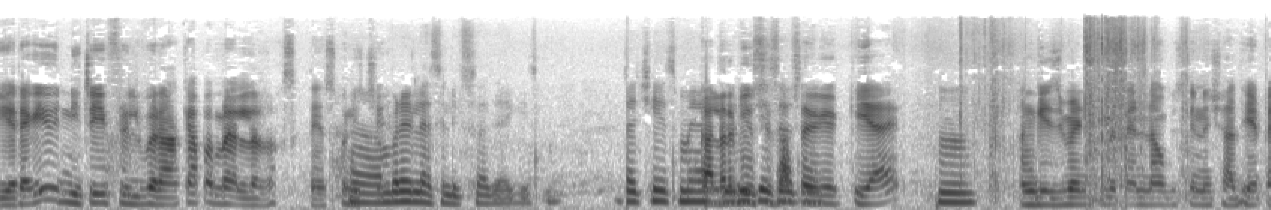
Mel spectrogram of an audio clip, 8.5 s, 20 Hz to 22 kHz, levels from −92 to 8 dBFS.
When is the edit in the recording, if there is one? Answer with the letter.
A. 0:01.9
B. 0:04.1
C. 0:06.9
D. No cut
B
